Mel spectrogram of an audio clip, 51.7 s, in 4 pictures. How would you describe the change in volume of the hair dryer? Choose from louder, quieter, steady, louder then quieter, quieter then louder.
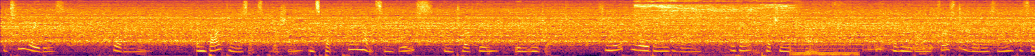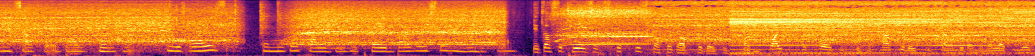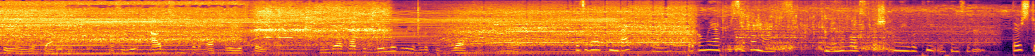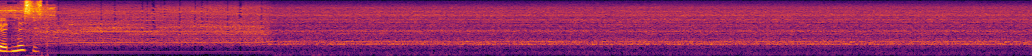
quieter.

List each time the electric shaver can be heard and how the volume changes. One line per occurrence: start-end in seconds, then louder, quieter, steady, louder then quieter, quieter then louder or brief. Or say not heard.
7.9-10.8 brief
22.0-39.5 quieter.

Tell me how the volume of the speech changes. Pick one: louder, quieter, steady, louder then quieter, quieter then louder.
steady.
